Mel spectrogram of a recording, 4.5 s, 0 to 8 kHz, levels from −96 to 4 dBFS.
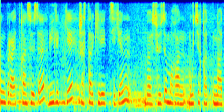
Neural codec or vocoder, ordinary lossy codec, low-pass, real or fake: none; none; 7.2 kHz; real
